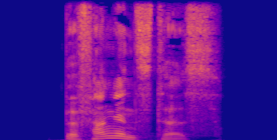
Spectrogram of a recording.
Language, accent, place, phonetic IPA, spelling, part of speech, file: German, Germany, Berlin, [bəˈfaŋənstəs], befangenstes, adjective, De-befangenstes.ogg
- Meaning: strong/mixed nominative/accusative neuter singular superlative degree of befangen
